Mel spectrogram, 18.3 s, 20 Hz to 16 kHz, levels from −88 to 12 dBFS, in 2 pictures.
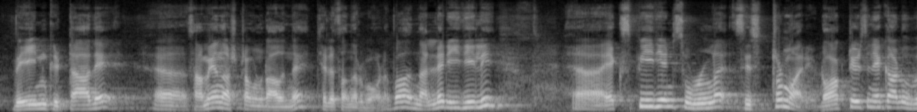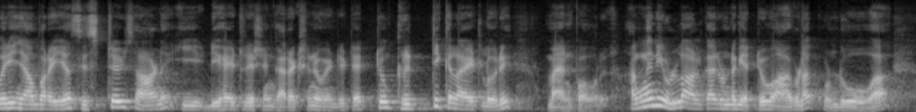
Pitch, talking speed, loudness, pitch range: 155 Hz, 95 wpm, -14 LUFS, 130-195 Hz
